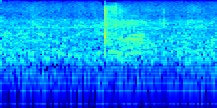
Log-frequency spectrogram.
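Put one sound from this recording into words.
A softball bat cracks against a ball.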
